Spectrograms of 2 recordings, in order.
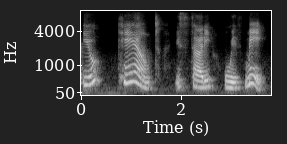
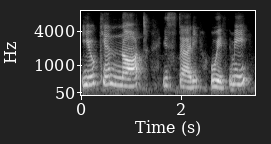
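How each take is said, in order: First: Very slow, "can't" drawn into one long syllable; slow teacher's model of "can't"; contracted CAN'T. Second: Slow negative example, "cannot" in two full syllables; deliberate model sentence with a full "cannot"; uncontracted CANNOT. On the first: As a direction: stretch "can't", pausing after it. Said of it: "Usando a contração". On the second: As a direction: spell out "cannot" slowly by voice. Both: Shown as a demonstration.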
